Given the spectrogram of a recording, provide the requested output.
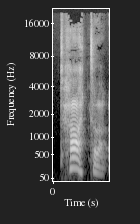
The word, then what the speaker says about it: Tähtälä: So how would you say your name properly? – Tuomas Tähtälä. – Tähtälä. Okay, so the H does actually mean something.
